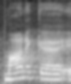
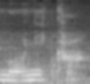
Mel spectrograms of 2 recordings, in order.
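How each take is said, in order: First: It is said with an English pronunciation. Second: It is said with a Korean pronunciation.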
